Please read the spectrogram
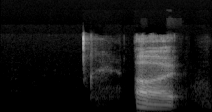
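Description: Silence, then a sharp single click a little under a second in, followed by a man's voice starting to speak.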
